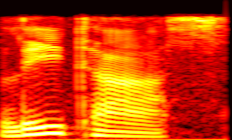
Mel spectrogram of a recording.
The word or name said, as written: litas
